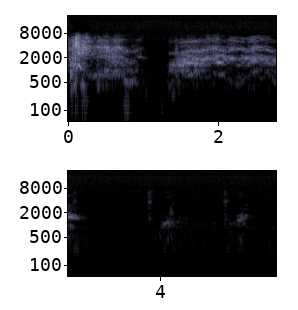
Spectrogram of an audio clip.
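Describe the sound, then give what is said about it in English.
Cats fighting outdoors outside a window, one likely a pet cat: two loud, harsh screeching yowls in quick succession, followed by fainter, scattered cries and rustling as the scuffle dies down. “My cat's outside having to fight.”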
